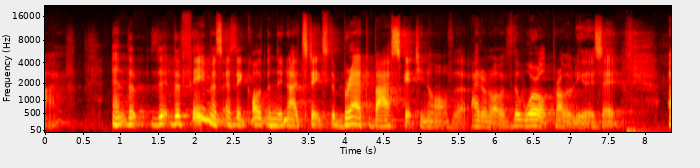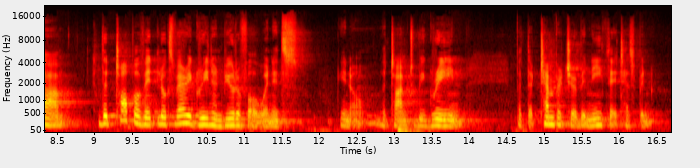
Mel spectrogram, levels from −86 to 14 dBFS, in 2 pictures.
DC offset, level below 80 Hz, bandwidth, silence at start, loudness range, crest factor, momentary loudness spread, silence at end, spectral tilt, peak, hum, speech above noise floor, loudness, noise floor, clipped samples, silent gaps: under 0.1%; -48 dBFS; 18.5 kHz; 0 s; 4 LU; 22 dB; 14 LU; 0.2 s; -4 dB/octave; -2 dBFS; none; 27 dB; -23 LUFS; -50 dBFS; under 0.1%; none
